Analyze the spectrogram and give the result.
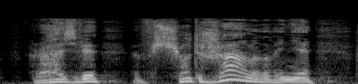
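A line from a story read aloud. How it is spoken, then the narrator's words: Timid remark. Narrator (Russian): робко заметил я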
